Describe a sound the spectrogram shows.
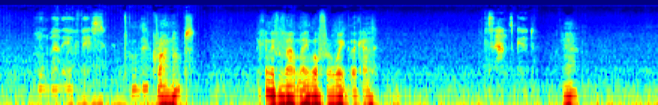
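A man speaks quietly and earnestly.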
